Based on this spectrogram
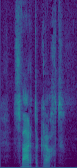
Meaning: force of gravity: gravitation
- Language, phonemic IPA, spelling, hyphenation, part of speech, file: Dutch, /ˈzʋaːr.təˌkrɑxt/, zwaartekracht, zwaar‧te‧kracht, noun, Nl-zwaartekracht.ogg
